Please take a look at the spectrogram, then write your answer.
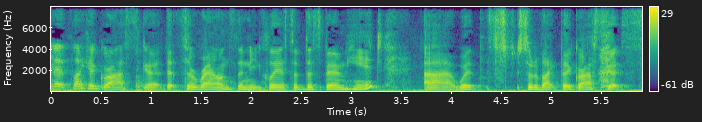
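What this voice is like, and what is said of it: Speaks with a noticeable accent. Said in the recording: “that's probably my accent”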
